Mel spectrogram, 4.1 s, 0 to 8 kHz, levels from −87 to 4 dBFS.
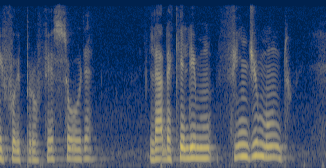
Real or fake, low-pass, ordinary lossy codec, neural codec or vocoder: real; 7.2 kHz; none; none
